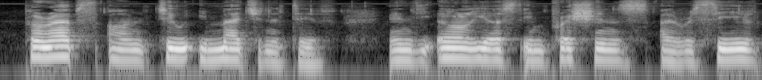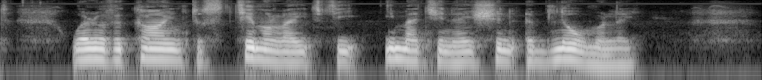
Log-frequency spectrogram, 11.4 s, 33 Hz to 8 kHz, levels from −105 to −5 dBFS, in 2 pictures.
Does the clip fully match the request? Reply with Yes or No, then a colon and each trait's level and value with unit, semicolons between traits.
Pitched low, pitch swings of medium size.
Yes: low, 130 Hz; average, 3.0 semitones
